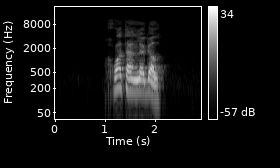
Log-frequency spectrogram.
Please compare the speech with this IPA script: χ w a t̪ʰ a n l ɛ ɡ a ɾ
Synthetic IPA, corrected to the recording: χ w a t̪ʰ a n l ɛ ɡ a l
